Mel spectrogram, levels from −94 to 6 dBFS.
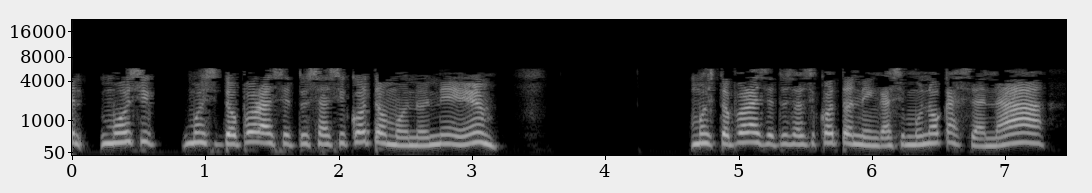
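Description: It's a speech clip, and the whole thing sounds heavily squeezed. Nothing comes through above 5.8 kHz, so the top end is simply gone, and the damage is plainly audible throughout: a watery, swirly texture where quieter detail flickers in and out, and sibilants going a bit metallic. That's likely MP3 compression, and a cutoff that low with that much swirl fits a very low bitrate, something around 24 kbps. At that rate the encoder drops the treble wholesale and zeroes weak frequency components frame by frame. There's also a pre-echo from about 4.81 to 4.87 s, roughly 52 ms of hiss sneaking in just ahead of a sharp onset. The codec spreads its quantisation noise across the whole transform block, so noise sized for the loud attack leaks into the quiet moment before it. That leaves the attack sounding softened and smeared rather than crisp.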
